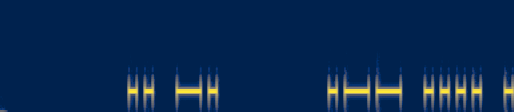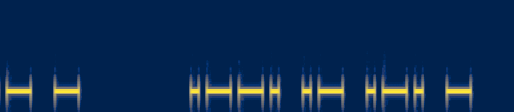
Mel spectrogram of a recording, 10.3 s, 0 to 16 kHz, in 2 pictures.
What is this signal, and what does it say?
Morse code, heard as a keyed tone, about 15 wpm, 700 Hz. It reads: IN WHAT PART
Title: 2x Word-Spacing - Sentences from Top 200 Words - 15wpm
